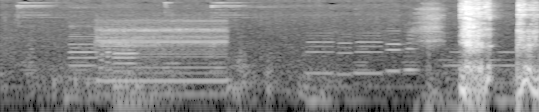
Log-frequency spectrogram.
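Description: Dark ambient background music with sustained tones. Near the end a person coughs twice, loudly.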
